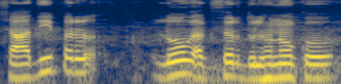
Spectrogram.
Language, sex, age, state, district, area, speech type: Urdu, male, 45-60, Uttar Pradesh, Aligarh, urban, spontaneous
